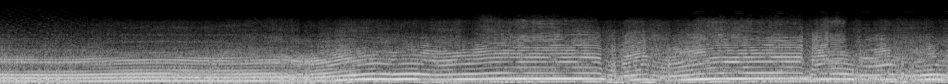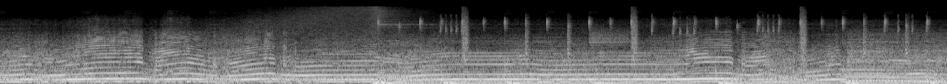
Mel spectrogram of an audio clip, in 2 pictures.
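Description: Snowmobile engine revving hard as it approaches and passes through deep powder in the Alaska Range, a loud, close buzzing drone whose pitch repeatedly swells and dips with the throttle before a sudden roaring rush.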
